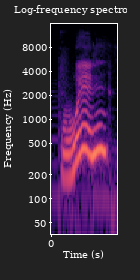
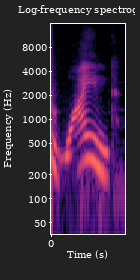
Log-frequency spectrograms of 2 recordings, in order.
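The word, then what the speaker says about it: wind: the arrow to it's target next homograph is विंड या फिर वाइंड विंड अगर डब् आई एंडडी को विन प्रोनाउंस करें तो बन जाता है एक नाउन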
